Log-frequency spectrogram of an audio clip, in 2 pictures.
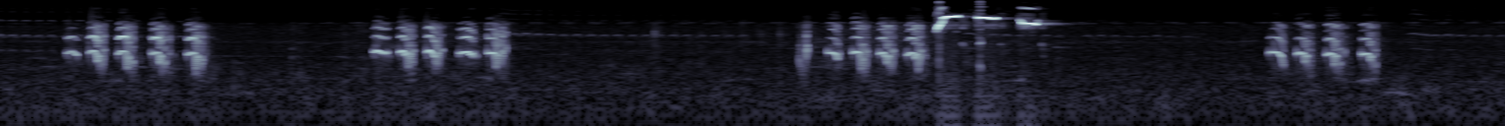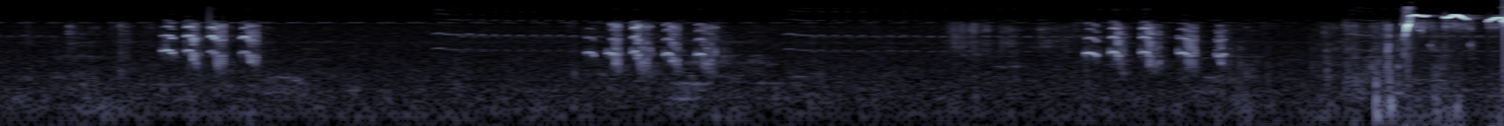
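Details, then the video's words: Short clusters of clipped, nasal chips from a squirrel, repeated roughly every three seconds over twenty seconds, twice joined by a thin high squeal; quiet background. "សំលេងដង្ហែន Squirrel 🐿️ Sound"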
